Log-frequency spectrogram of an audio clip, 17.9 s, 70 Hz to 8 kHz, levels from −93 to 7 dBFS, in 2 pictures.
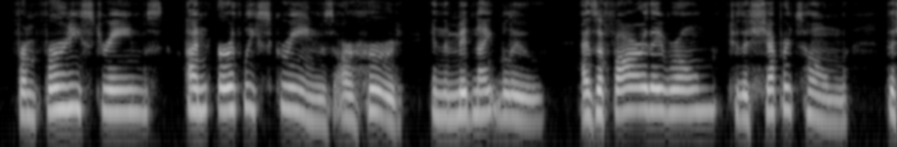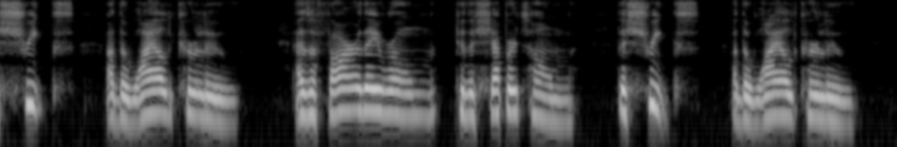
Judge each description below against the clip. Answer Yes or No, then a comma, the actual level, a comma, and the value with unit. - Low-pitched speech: No, high, 210 Hz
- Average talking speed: No, slow, 130 wpm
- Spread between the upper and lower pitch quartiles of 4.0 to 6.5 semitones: No, average, 3.6 semitones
